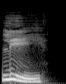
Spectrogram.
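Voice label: "lee", British English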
